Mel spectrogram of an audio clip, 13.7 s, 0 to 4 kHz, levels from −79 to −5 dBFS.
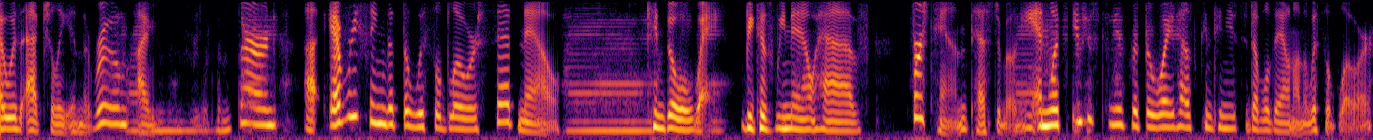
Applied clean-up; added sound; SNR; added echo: neural diffusion model UNIVERSE++.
